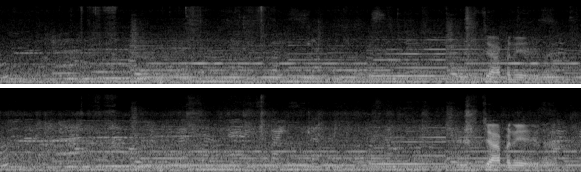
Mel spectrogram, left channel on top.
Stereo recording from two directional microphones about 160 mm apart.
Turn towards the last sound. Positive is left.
turn(degrees=20)  # may be behind; listen again after turning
